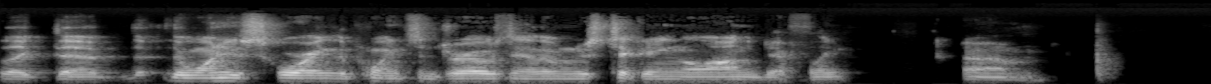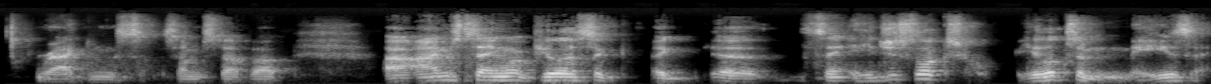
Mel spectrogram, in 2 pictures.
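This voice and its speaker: Speaking at a moderate pace with a New England accent, a man uses a fairly low pitch, ordinary pitch variation and a bright, sharp tone, captured in a very clean recording with a silent background. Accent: New England American. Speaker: podcast host. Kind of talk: casual banter about fantasy football.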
